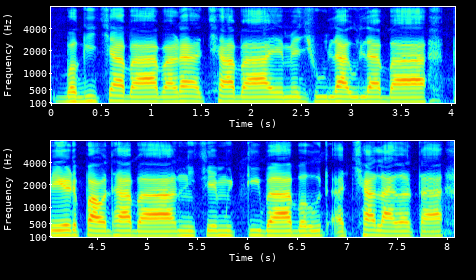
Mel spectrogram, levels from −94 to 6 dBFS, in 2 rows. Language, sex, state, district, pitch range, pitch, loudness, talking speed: Bhojpuri, male, Bihar, East Champaran, 135-145 Hz, 140 Hz, -23 LUFS, 135 wpm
